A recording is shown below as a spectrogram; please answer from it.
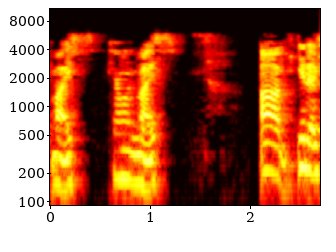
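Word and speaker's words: Caroline Myss: um Caroline mice who I never say her name right right my y SS but I think you say it mice Caroline mice um you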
